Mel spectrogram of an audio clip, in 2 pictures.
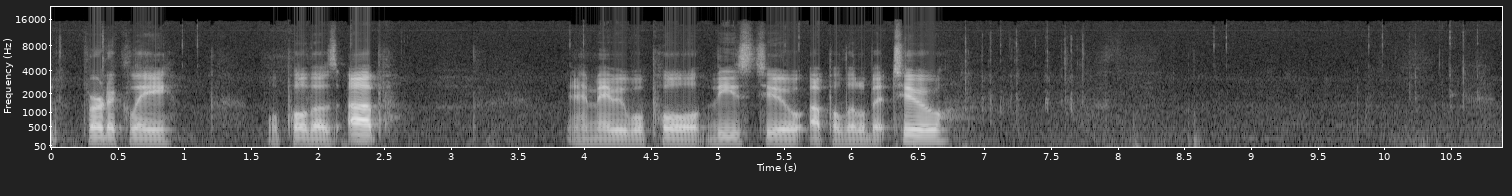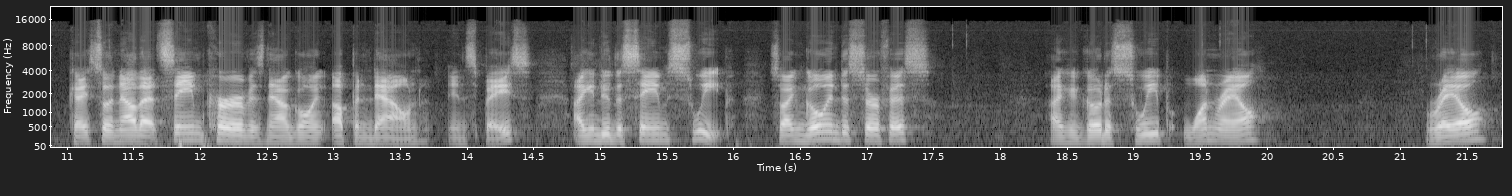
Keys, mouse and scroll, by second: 0.0-0.3 typing, 1.1 click, 2.2 click, 2.6 scroll, 4.0 click, 5.6 shift+click, 6.6-8.0 typing, 8.8 click, 9.9 click, 10.4 Escape, 10.5 Escape, 14.3 right click, 14.6 middle click, 14.7 middle click, 14.7 middle click, 14.8 middle click, 17.7 click, 19.6 click.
